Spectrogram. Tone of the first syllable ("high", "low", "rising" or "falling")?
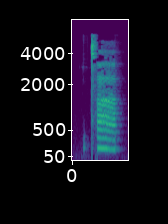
falling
